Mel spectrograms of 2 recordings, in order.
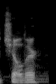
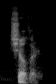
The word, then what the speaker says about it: Childer: Childer. Is it children? Childer. Got it.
